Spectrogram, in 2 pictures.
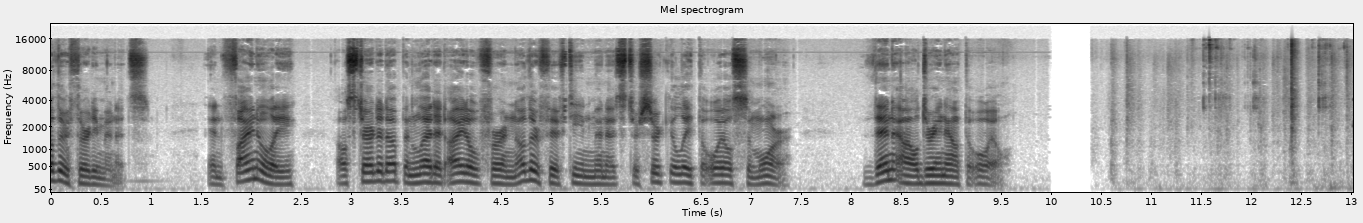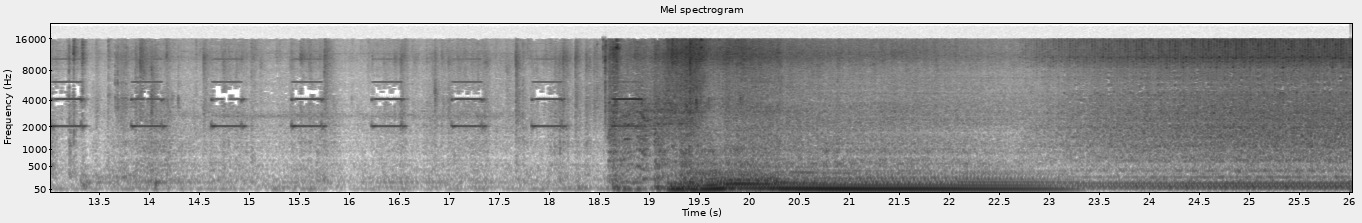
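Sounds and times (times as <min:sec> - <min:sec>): car engine cranking and starting: 0:18.4 - 0:26.0
car engine idling: 0:18.7 - 0:26.0.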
